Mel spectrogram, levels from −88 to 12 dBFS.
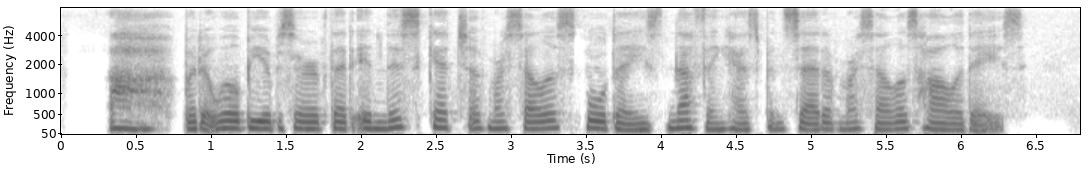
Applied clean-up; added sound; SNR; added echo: neural mask model Resemble Enhance denoiser.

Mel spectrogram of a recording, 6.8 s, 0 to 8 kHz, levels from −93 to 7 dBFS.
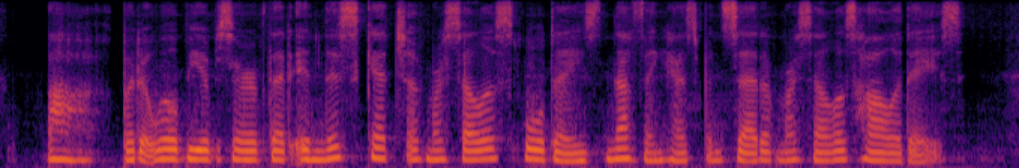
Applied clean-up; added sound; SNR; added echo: neural separator model SepFormer DNS4.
